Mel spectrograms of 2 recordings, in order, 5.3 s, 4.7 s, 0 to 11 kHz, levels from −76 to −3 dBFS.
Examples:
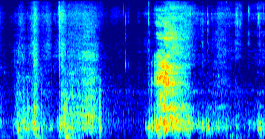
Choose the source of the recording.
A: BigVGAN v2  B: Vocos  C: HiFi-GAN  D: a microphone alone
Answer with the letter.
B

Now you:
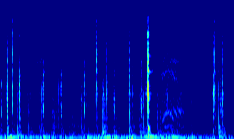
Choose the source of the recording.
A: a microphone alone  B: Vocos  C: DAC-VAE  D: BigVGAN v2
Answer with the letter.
B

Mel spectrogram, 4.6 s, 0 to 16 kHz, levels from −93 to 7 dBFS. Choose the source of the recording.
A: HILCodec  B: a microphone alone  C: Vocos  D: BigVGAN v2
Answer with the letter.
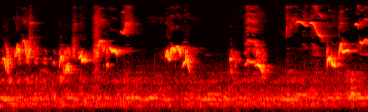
B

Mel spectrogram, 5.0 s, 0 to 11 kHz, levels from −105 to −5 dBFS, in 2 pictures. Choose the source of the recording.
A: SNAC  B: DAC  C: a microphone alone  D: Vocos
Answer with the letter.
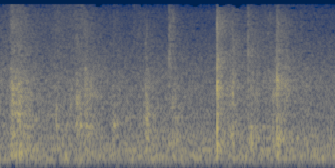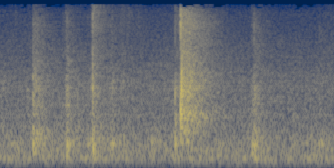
D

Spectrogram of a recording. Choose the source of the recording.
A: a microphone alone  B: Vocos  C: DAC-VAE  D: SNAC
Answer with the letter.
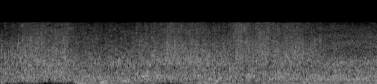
A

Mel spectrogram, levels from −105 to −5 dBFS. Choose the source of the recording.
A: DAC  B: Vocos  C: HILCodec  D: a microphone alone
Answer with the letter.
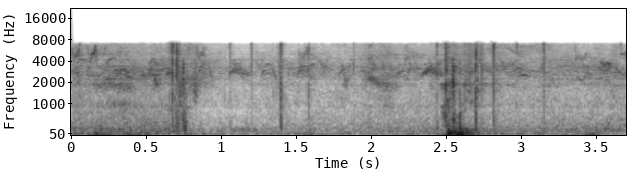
B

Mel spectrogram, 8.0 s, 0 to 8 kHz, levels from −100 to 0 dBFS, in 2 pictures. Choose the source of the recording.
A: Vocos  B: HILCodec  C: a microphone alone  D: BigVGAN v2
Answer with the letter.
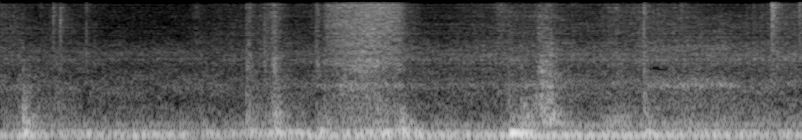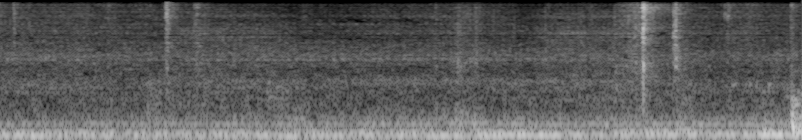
A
